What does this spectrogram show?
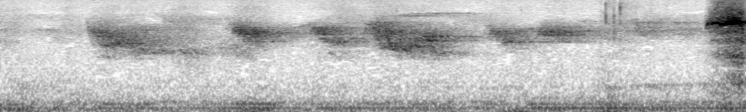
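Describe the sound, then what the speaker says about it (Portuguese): A small bird sings faintly in a quiet room, a series of soft, high, warbling phrases in a steady rhythm, ending with a brighter, louder chirp. "Passarinho canta, viu?"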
